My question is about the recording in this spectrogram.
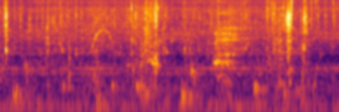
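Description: Water lapping and sloshing against a small boat's hull, over a steady low rumble, with scattered light clicks.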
